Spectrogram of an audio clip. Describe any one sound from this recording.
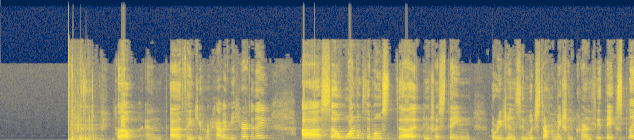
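A woman speaks clearly through a microphone in a large hall.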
